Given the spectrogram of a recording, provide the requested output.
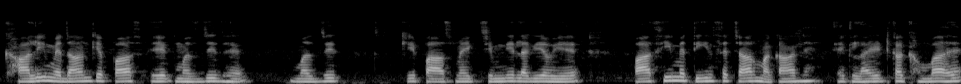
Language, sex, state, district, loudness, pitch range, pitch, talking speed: Maithili, male, Bihar, Supaul, -25 LUFS, 135-150 Hz, 140 Hz, 180 wpm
